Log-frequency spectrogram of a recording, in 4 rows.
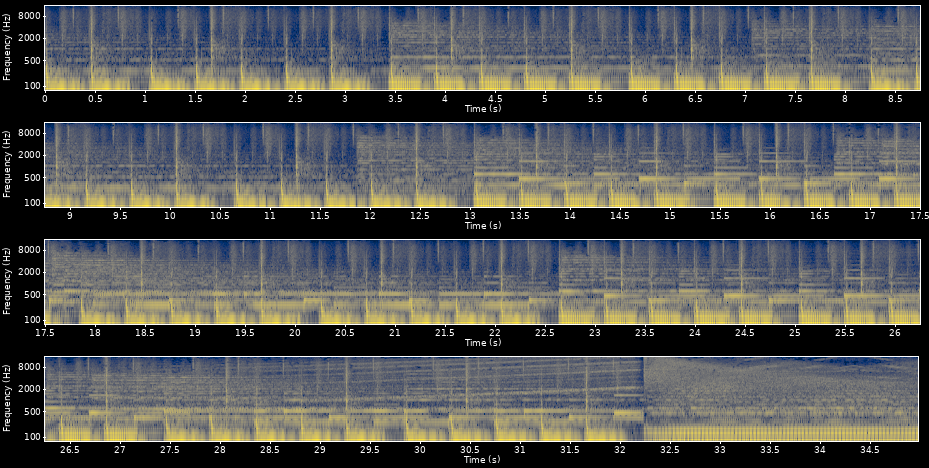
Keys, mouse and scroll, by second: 0.1 shift+middle click, 0.6-1.5 scroll up 1, 1.5 scroll up 1, 1.6 alt+click, 2.2-2.6 scroll down 1, 2.6 s, 6.4 alt+click, 6.8 scroll down 2, 7.2 scroll up 1, 7.4 scroll down 1, 7.7 Tab, 7.9-9.2 middle drag, 9.2 KP_7, 9.6-10.3 scroll up 3, 10.3-11.0 shift+middle drag, 11.0 Tab, 13.2 alt+z, 14.2 alt+click, 14.8 click, 15.7 click, 16.7 alt+z, 17.5 g, 20.9 Tab, 21.0-21.4 scroll down 3, 21.4-23.0 middle drag, 23.0 KP_7, 23.4-24.0 scroll up 2, 24.0 Tab, 24.8 g, 26.2-27.5 shift+middle drag, 27.5 click, 28.1 g, 30.3 click, 30.6 g, 31.5 click, 31.8 g, 32.8 click, 33.0 g, 34.2 click, 34.4 g.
